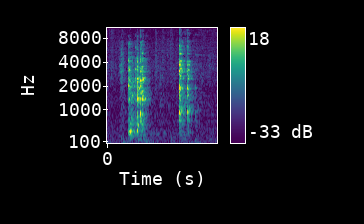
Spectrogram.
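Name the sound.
stirring peas with mint jelly and butter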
